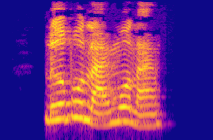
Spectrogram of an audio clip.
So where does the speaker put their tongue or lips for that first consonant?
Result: tongue tip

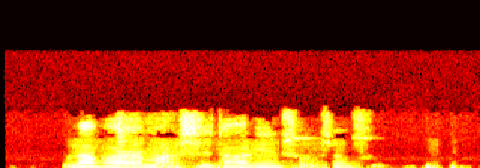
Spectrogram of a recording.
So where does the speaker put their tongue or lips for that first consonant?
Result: tongue tip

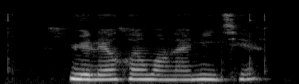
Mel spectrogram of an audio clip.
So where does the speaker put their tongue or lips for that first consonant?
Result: tongue tip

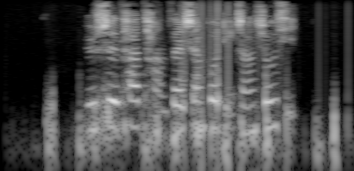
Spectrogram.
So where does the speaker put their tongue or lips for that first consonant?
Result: retroflex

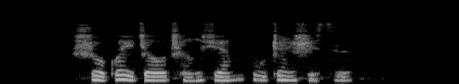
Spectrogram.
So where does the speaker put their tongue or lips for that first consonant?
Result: retroflex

